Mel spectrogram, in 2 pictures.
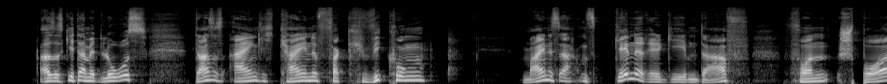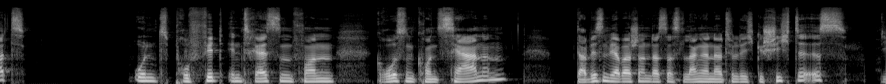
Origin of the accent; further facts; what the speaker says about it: Dortmund, North Rhine-Westphalia, Germany; das muss ich natürlich als Dortmunder sagen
